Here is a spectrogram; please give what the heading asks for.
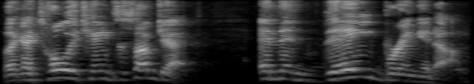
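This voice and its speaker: As the guest on a relaxed livestream, a man who trains network marketers shares upbeat coaching advice in a chatty style with plenty of fillers. He talks fairly fast in a high, sharp voice with lively intonation.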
